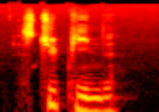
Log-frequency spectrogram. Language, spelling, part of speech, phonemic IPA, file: French, stupide, adjective, /sty.pid/, Fr-stupide.ogg
- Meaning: stupid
